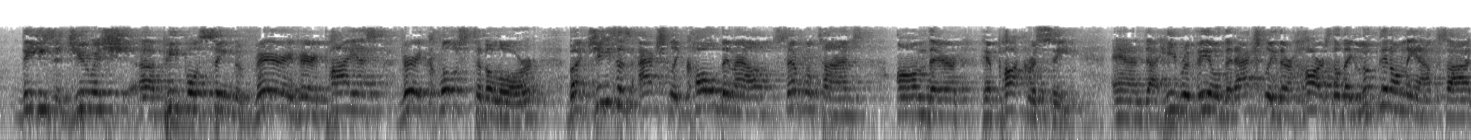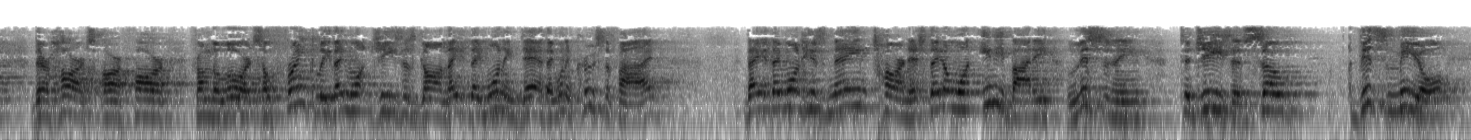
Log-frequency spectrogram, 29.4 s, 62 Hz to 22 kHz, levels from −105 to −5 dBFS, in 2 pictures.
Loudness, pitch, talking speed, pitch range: -17 LUFS, 205 Hz, 155 wpm, 175-235 Hz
